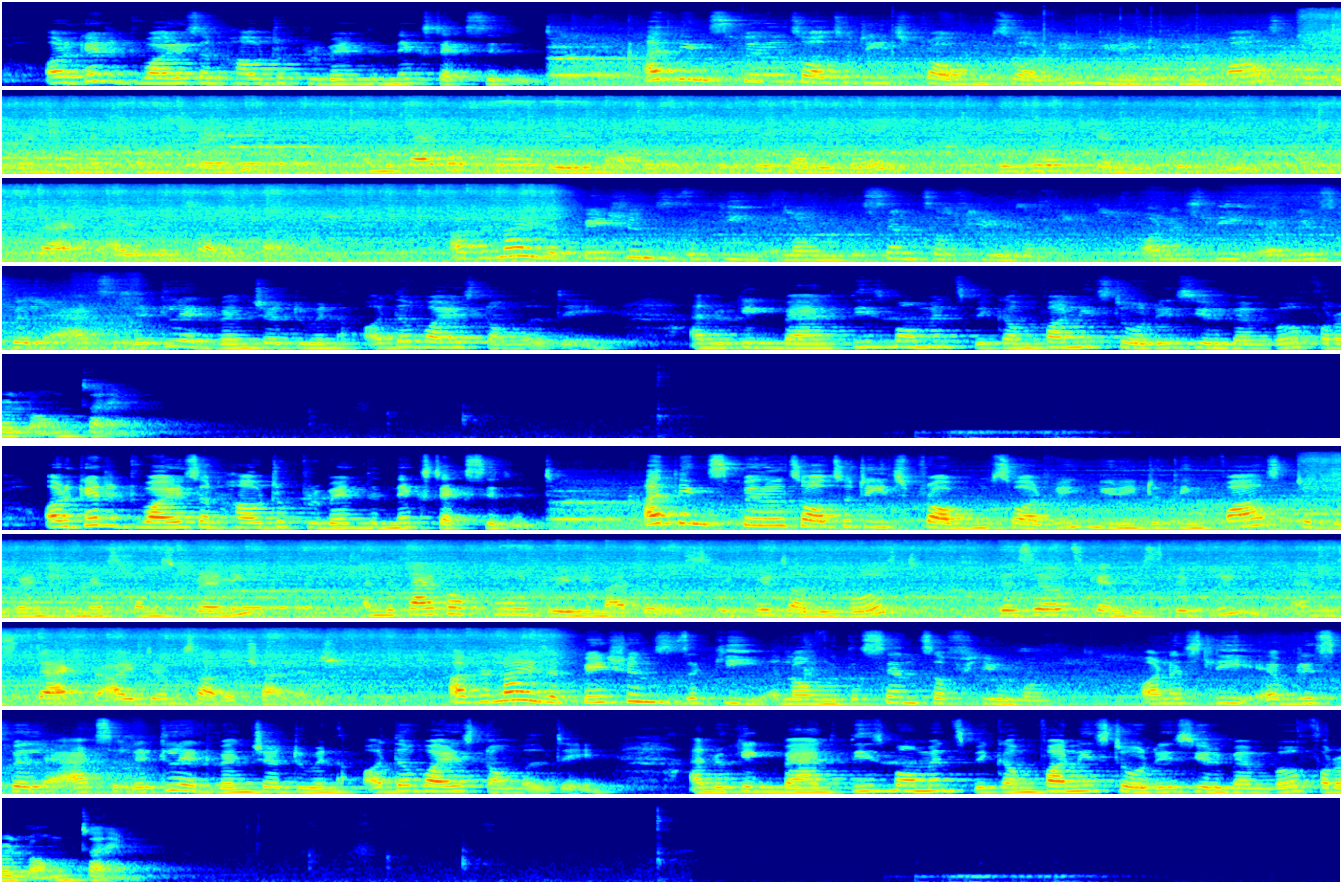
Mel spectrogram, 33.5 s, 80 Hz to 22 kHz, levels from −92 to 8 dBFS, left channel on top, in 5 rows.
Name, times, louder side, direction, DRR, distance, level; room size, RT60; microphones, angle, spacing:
voice 1, 0.2-2.7 3.2-8.0 8.5-11.2 11.7-15.1 15.6-18.7 19.1-23.1 23.5-27.5, right 5 dB, 35° right, 12 dB, 0.3 m, -25 dB
sound 1, 2.7-20.8, left 2 dB, 90° left, 1.0 m, -33 dB
sound 2, 6.5-16.2, left 1 dB, 10° left, 1.5 m, -39 dB
voice 2, 31.5-32.1, right 4 dB, 70° right, 1 dB, 0.8 m, -58 dB
7.0 x 6.5 x 2.4 m, 0.79 s
head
